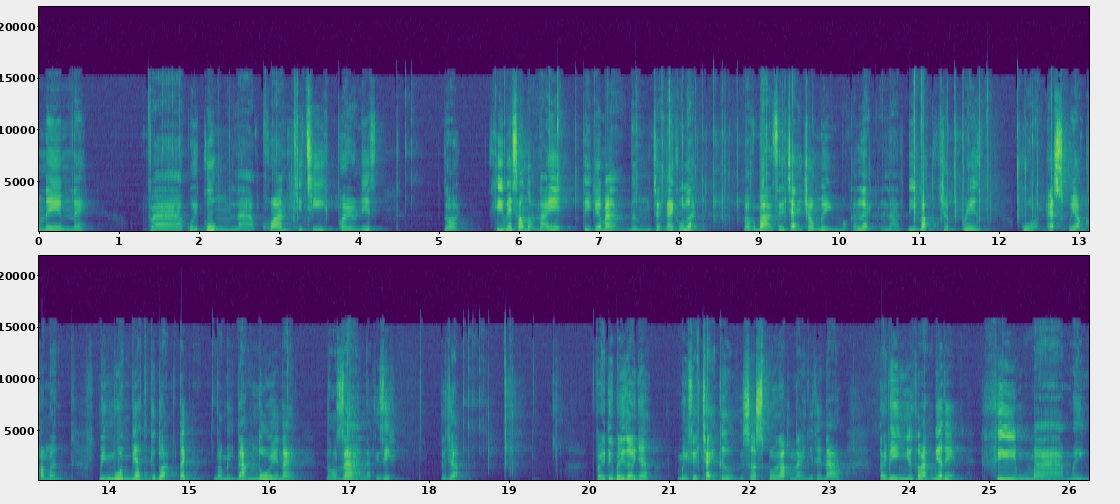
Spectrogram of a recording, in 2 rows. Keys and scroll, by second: 2.2 ctrl+c, 3.2 ctrl+v, 11.7 ctrl+space, 18.9 ctrl+c.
